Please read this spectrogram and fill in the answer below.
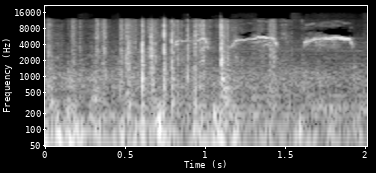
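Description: Young tippler pigeon flapping its wings hard in a quick flurry of wing claps for about a second, then a few short, high chirps.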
